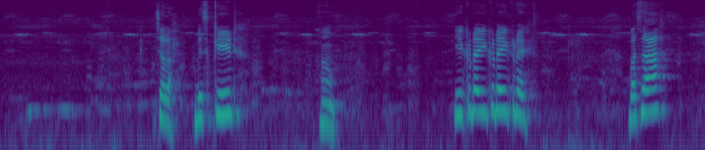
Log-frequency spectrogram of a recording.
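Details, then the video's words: Leo, a German Shepherd, barks loudly while playing and getting soaked in monsoon rain: short, harmonic, tonal barks arrive in clusters, two near the start and a longer run later, with a human voice close by. "Leo The German Shepherd पावसात भिजत भिजत भुंकतोय"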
